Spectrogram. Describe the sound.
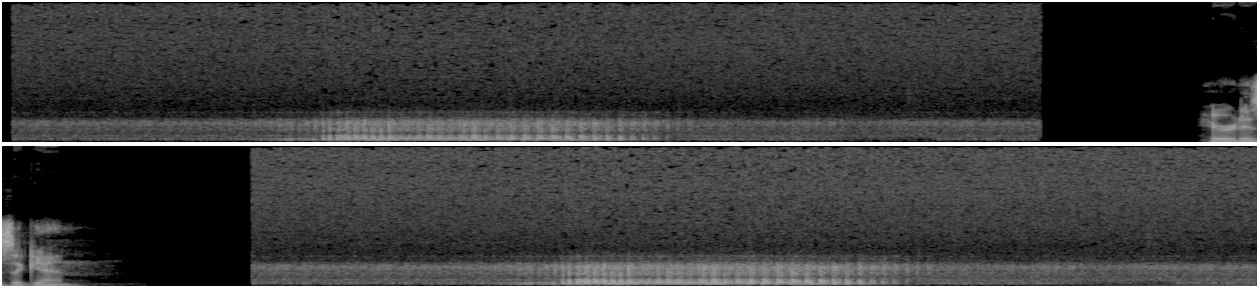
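A harsh, rumbling growl, unlike any known animal, rises out of steady hiss, fades, then returns a second time after a short spoken phrase in a brief silent gap, with a coarse, engine-like texture. Recorded on an audio recorder aboard a Navy ship, the USS Salem.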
